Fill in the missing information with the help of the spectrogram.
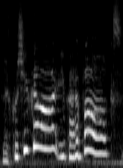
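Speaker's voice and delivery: high, loud teasing sing-out; excited housemate. Retold or imitated. Vlogger imitates housemate shaking the box, excited. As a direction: imitate an excited giant at the door. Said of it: "He's all like".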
